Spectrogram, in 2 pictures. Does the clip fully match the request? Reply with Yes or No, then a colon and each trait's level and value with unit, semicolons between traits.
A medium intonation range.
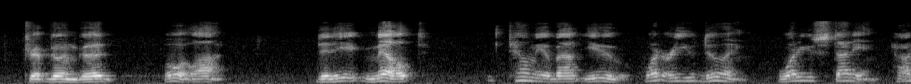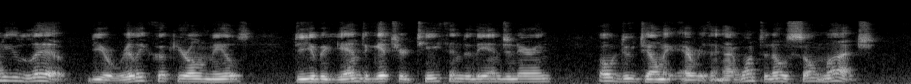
Yes: average, 3.4 semitones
